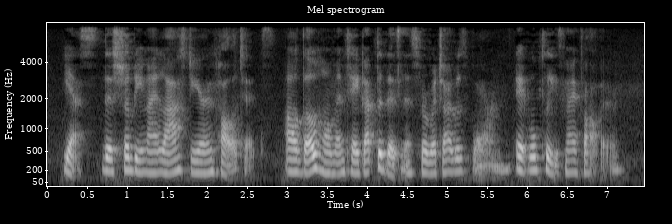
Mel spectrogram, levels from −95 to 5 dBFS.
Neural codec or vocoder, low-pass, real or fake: autoencoder, 48 kHz, 32 numbers a frame, DAC-VAE, trained on Japanese speech; 7.2 kHz; fake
